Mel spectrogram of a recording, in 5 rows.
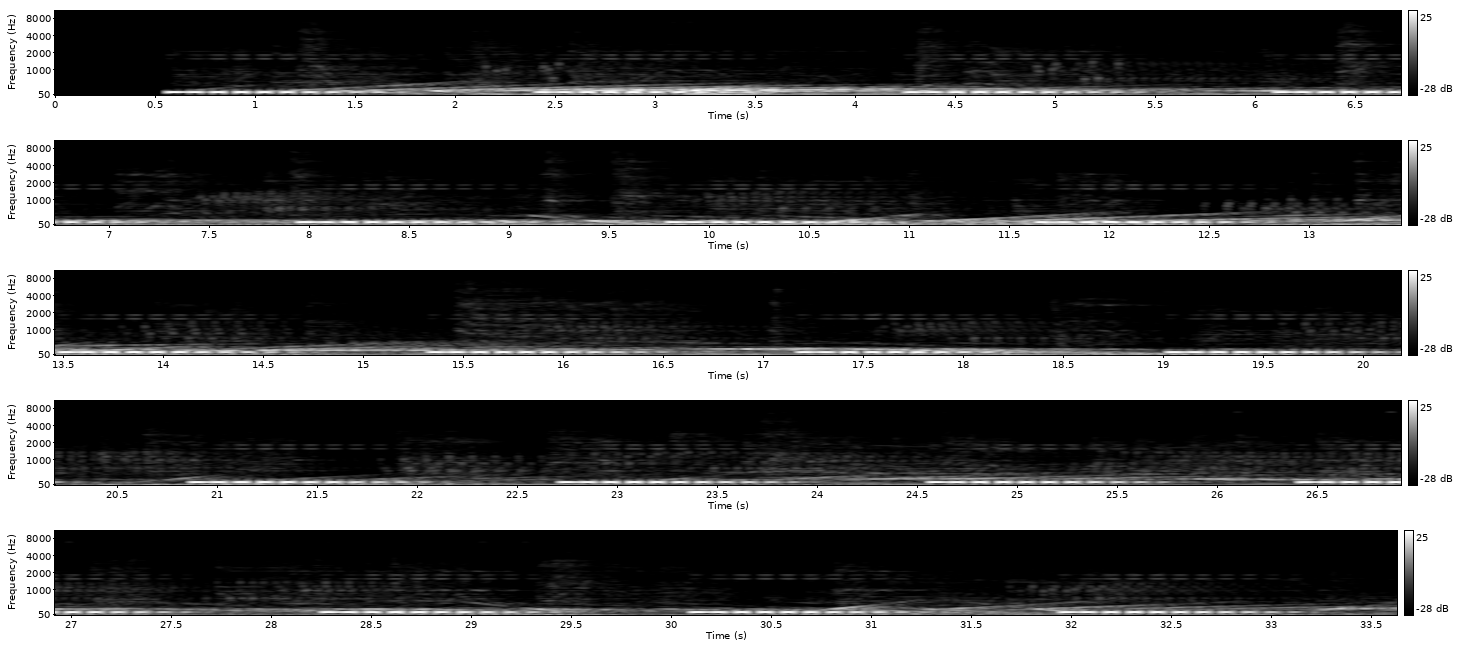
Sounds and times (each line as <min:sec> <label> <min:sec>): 0:00.6 synthesizer beeps and warbles 0:33.6
0:00.6 machinery 0:33.6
